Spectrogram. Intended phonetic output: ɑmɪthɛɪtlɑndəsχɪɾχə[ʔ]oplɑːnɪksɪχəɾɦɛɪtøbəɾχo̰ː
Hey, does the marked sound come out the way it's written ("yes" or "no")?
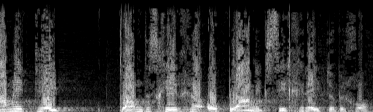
yes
